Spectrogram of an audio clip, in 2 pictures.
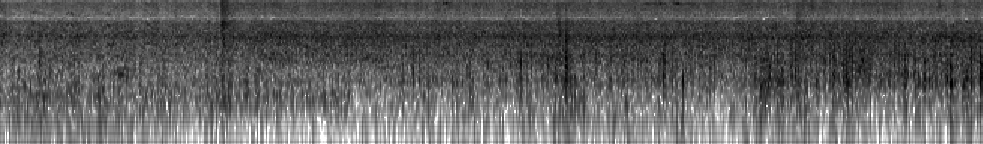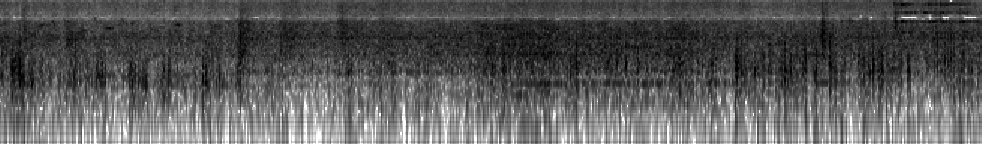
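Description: Mumbai suburban electric local train running at speed, heard from an open doorway: a steady rumble of wheels on rails with constant irregular rattling and clatter.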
